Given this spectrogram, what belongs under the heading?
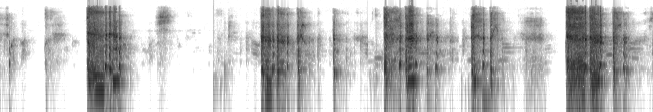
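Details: Adult woman: repeated loud, harsh constant cough bouts with a barking quality and quiet pauses between them; barking cough.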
